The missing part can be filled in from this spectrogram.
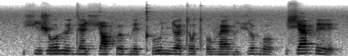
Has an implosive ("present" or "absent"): absent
